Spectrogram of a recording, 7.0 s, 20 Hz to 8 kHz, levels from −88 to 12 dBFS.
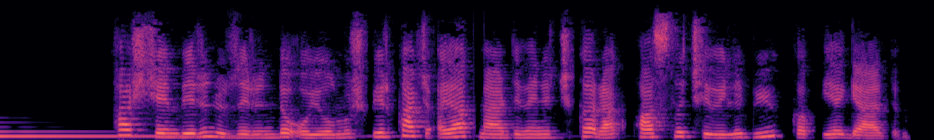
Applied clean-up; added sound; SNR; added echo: neural mask model RNNoise.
